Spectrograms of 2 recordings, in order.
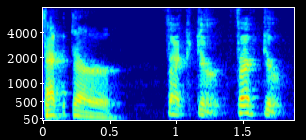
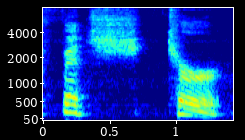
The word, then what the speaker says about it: Fechter: In fact, Fechter. Like, it's cool because it sounds like Vector or Spectre. It's spelled like Fetchter, and I keep saying Fetchter, and I don't. I gotta say Spectre, Vector, Aaron Fechter.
